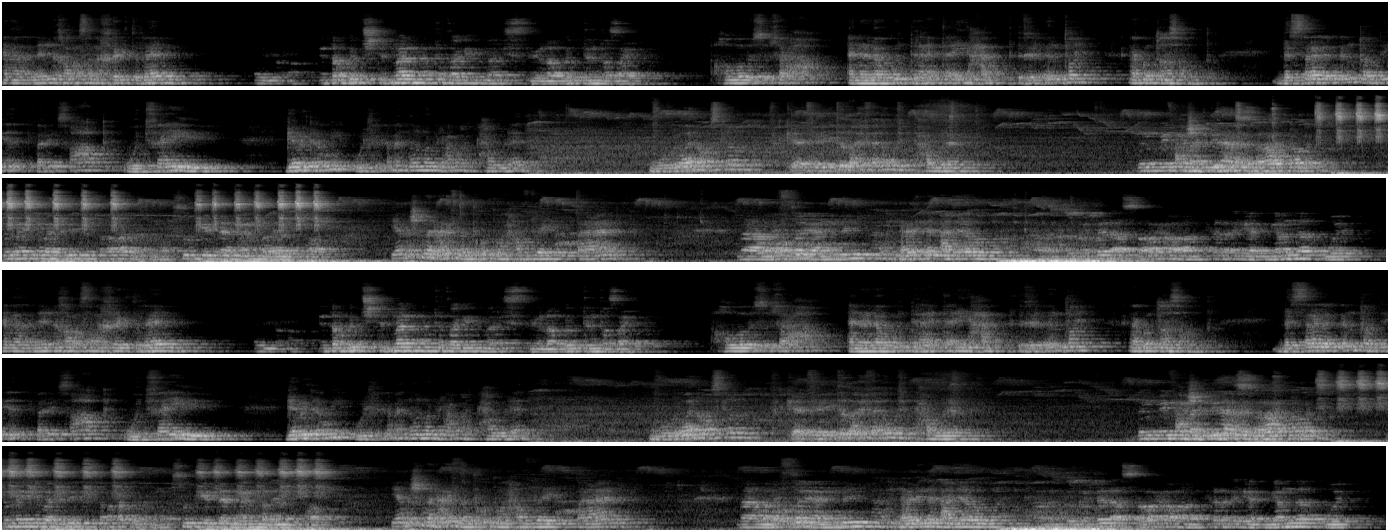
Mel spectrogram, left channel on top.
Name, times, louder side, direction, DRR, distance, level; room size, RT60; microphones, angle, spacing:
voice 1, 0.0-1.8 7.1-8.2 8.4-10.9 11.3-12.0 12.7-16.1 16.7-19.2 19.6-19.8 20.3-21.4 21.7-23.5 25.6-27.0 31.6-34.1 34.6-34.9 35.3-35.7 36.0-37.8, equal, 30° left, -4 dB, 0.9 m, -26 dB
voice 2, 2.5-6.3 25.2-27.1 27.7-30.9 35.1-36.1 38.0-41.1, equal, 45° right, -5 dB, 1.4 m, -25 dB
sound 1, 19.1-33.7 34.1-34.4 34.7-36.4 36.7-38.7, left 1 dB, 80° left, 0.5 m, -22 dB
4.1 x 2.8 x 4.0 m, 1.1 s
head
